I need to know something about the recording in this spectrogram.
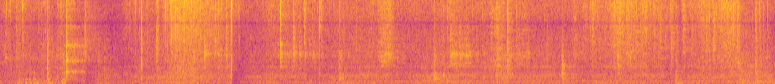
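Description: Popcorn tumbles and rustles as it is poured from a metal pot.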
